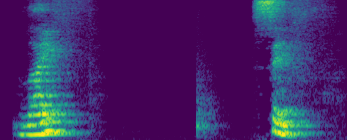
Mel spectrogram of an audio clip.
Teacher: They are both made by very lightly putting our upper teeth onto the inner part of our lower lip and then forcing the air out of our mouth, right? But the F sound is voiceless, so we do not use our vocal cords, and the V sound is voiced, so we do use our vocal cords.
